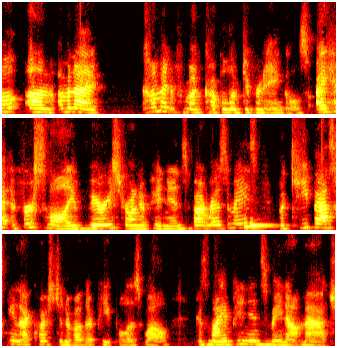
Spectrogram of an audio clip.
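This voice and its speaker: Here a woman with an American accent talks at a very fast pace, her pitch fairly high with ordinary variation. Her tone is bright and sharp, and her loudness swings widely. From Rhode Island, US. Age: 60s. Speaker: career coach and nonprofit co-founder. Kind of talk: video call mentorship advice. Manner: chatty.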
